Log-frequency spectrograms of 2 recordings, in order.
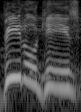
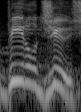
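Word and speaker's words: Betelgeuse: heard about this star it's called Beetle geese or Beetle Juice you can pick your pronunciation I'm obviously going with Beetle juu and Beetle Juice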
